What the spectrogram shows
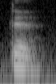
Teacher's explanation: sitting let's imagine that the air is moving the tongue and the tongue cannot stop it but can only lightly interrupted by touching the upper pallet quickly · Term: flap T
